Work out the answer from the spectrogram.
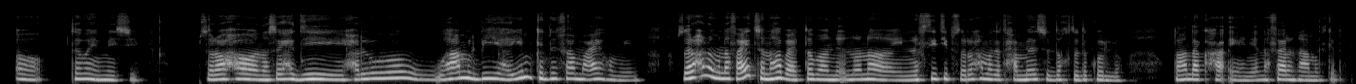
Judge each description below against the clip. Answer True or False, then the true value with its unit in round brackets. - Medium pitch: False (230 Hz)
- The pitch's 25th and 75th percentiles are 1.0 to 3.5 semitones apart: True (3.0 semitones)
